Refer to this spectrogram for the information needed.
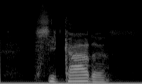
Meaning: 1. cicada, any of the Cicadoidea, insects of the order Hemiptera 2. a cricket
- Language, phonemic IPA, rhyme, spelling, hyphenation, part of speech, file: Dutch, /ˌsiˈkaː.də/, -aːdə, cicade, ci‧ca‧de, noun, Nl-cicade.ogg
